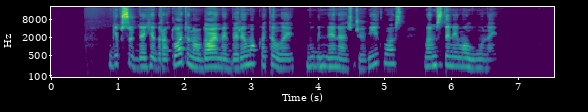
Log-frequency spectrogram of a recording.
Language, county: Lithuanian, Vilnius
